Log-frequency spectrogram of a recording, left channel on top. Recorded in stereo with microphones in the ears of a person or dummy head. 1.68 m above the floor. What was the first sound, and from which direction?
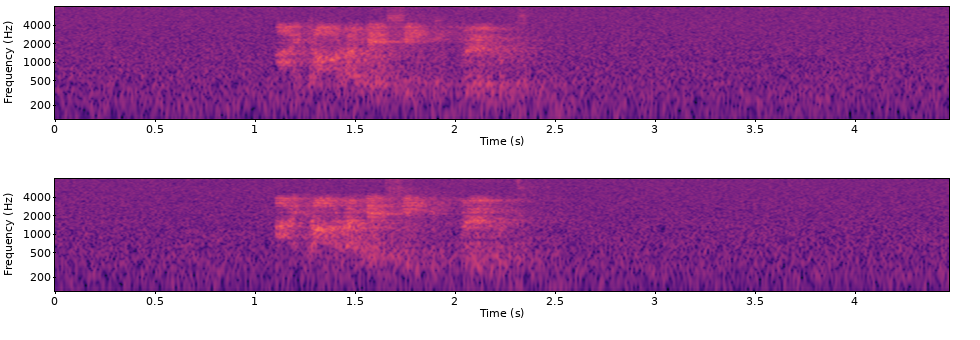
Whispering, 40° right (ahead or behind).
